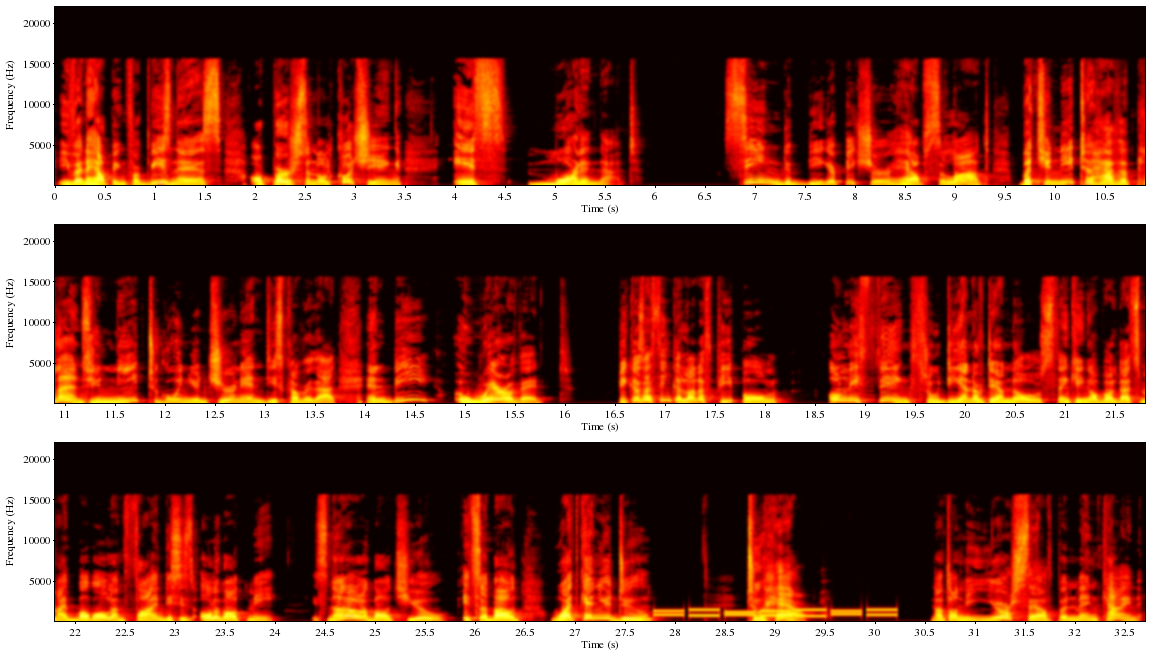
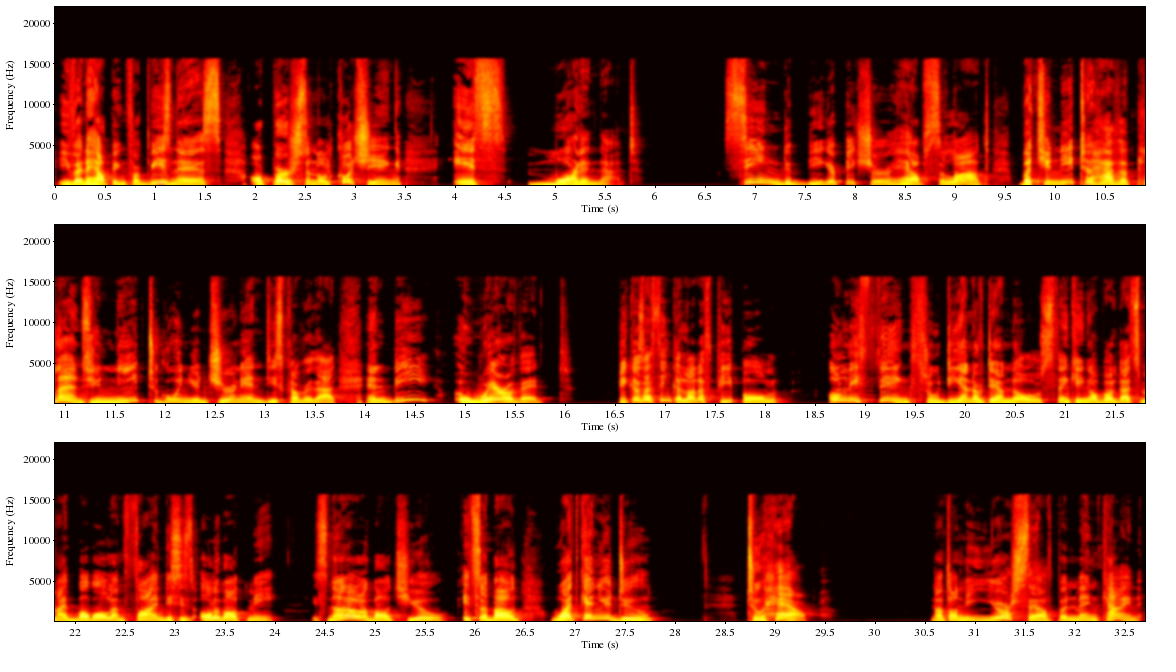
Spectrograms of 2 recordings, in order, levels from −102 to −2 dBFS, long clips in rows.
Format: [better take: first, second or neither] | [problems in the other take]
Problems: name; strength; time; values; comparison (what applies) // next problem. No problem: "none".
second | phone ringing; noticeable; from 28 to 30 s; peak 2 dB below the speech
